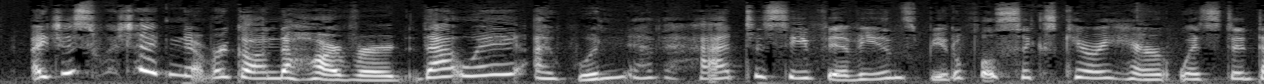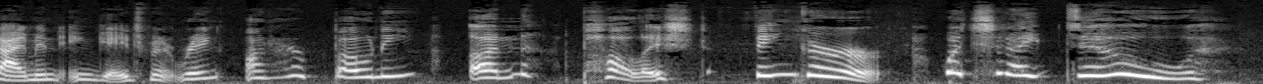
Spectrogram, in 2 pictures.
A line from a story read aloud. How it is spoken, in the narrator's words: She cries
